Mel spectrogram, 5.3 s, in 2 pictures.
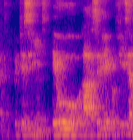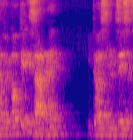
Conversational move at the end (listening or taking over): listening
